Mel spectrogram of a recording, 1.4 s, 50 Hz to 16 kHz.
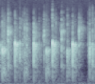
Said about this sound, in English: Let's get a round of applause for water. H2O, baby.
